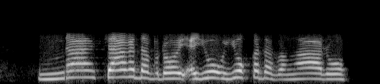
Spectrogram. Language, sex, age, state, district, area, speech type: Manipuri, female, 18-30, Manipur, Kangpokpi, urban, conversation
